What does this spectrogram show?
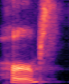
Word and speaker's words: Herb: English you will hear herbs and by the way the name Herb in English American British whatever dialect the H is pronounced for the name herb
